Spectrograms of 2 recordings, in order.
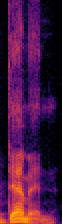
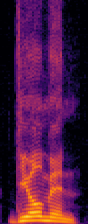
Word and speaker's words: Dëmin: Uh, we do need to clear something up because for almost a full year, I and others were calling you Jaor Demen. But then there was this revelation that your last name is actually pronounced Domen and it was like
